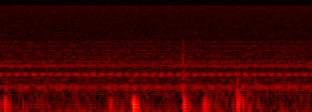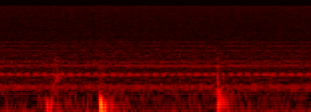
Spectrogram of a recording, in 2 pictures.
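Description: Steady electrical hum from the recording microphone's line, with a few soft low thumps scattered irregularly, the strongest about four seconds in.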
